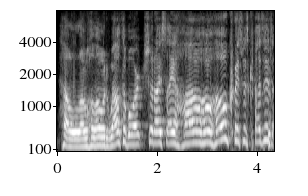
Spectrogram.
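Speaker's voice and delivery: big booming show intro; announcer voice. Acted. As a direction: hype it up like a fight announcer. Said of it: "I'm announcer voice".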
